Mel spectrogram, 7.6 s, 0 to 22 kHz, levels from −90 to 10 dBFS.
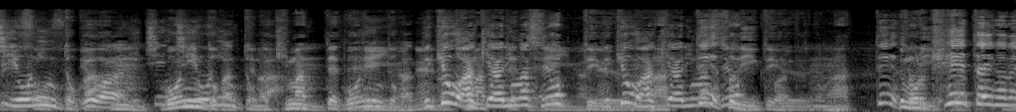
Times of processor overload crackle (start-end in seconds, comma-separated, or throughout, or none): none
